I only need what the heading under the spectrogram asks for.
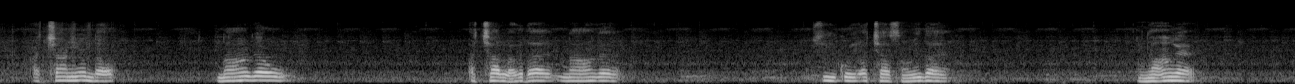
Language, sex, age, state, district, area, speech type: Dogri, male, 45-60, Jammu and Kashmir, Samba, rural, spontaneous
